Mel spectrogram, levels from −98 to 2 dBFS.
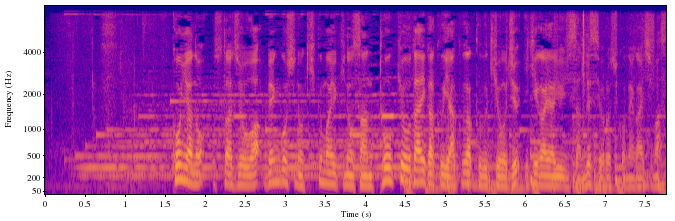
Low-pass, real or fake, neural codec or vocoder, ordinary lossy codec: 7.2 kHz; real; none; none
